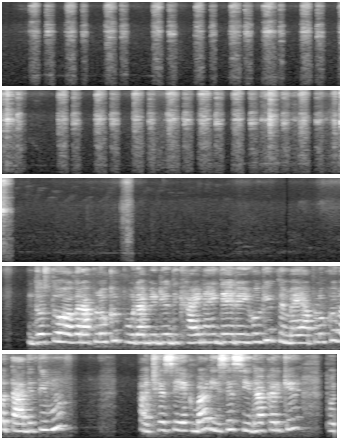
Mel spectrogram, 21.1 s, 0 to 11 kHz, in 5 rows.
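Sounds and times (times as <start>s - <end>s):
scissors snipping through cloth: 0.4s - 8.6s.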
